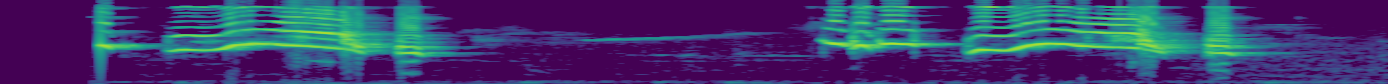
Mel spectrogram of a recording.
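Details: Oriental magpie-robin singing loudly to stir other magpie-robins: two bursts of bright, upward-sliding whistles with rich overtones, separated by about a second of near silence with a faint thin whistle.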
